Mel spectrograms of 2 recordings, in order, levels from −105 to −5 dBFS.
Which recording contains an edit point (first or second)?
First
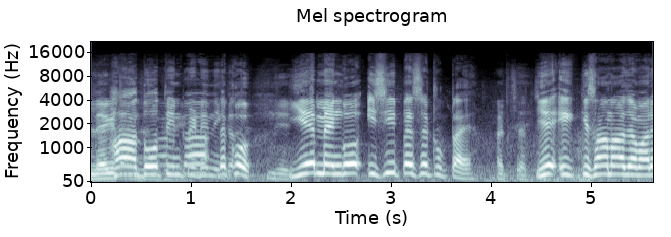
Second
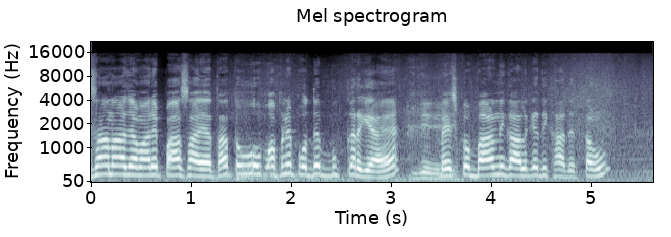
first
